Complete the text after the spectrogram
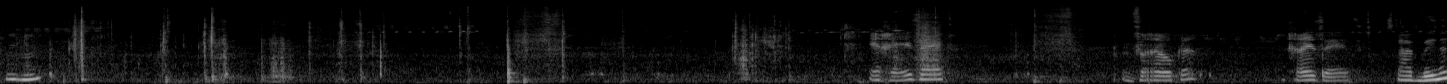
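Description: Playing cards slap and shuffle on a table.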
